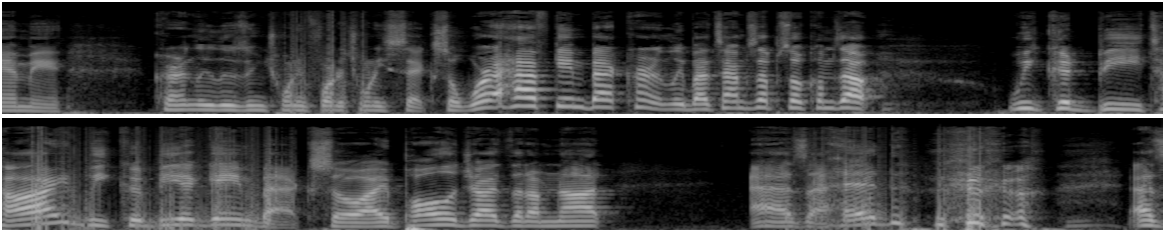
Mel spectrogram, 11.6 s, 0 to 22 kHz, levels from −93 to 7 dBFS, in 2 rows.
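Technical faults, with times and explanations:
1.39–1.83 s, 5.96–7.44 s and 9.74–10.77 s: processor overload crackle. In each burst the processor falls behind on very short audio buffers, around a millisecond and a half each, and misses deadline after deadline. Each missed buffer is filled with a repeat of stale audio whose edges jump against the true signal. Strung together, these hard splices make a gritty, tearing crackle over the sound, longest in the middle burst, that stops as soon as the load eases.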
